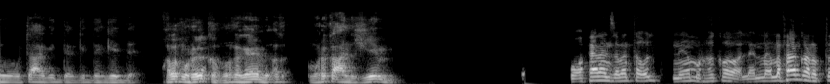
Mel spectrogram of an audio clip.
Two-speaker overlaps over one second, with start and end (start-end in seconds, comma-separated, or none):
none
